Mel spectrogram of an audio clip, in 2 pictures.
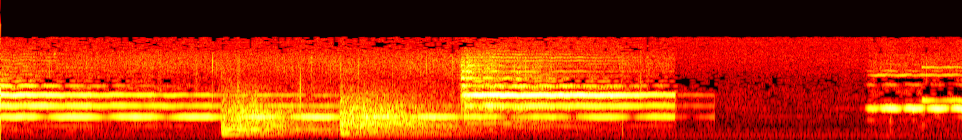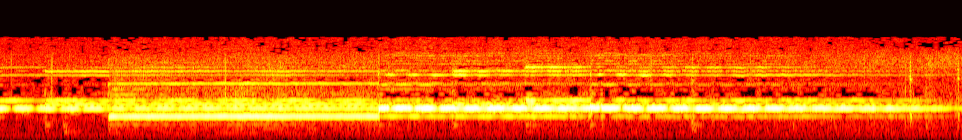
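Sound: clock ticking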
